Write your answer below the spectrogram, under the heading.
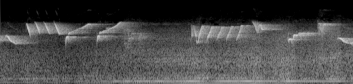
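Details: Blacksang, a blackthroat and sanger cross, producing quick clustered trills of very high notes alongside longer gliding whistles, in two bursts separated by a brief softer moment.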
